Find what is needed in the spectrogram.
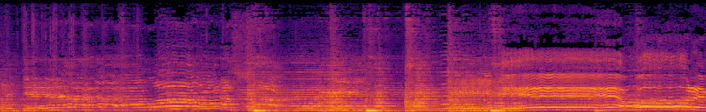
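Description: Live Greek folk music: a violin playing while a man sings along with a wavering, ornamented melody, over a steady low accompaniment.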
